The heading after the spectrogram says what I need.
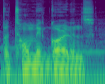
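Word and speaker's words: Potomac Gardens: say it wrong a few times but it's pronounced patomic Gardens like the patomic river also this video is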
